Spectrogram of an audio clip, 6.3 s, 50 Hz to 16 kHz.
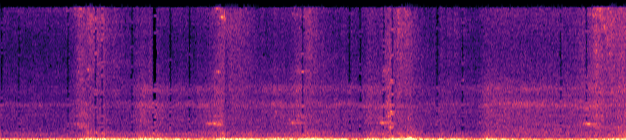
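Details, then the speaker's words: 1965 Chevy C-10 with an LS swap, after the intake manifold gaskets were replaced to cure a P0300 misfire. The V8 blips up cleanly off idle with no stumble. Misfire counts are mostly solved, with only a couple on cylinder 8. "She's sounding much better right now. And listen to this."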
